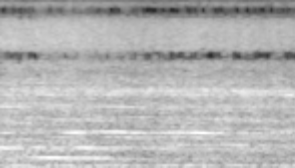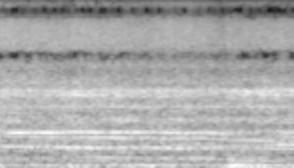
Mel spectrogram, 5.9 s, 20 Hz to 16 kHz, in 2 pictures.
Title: Air3 Italmecc strange noise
